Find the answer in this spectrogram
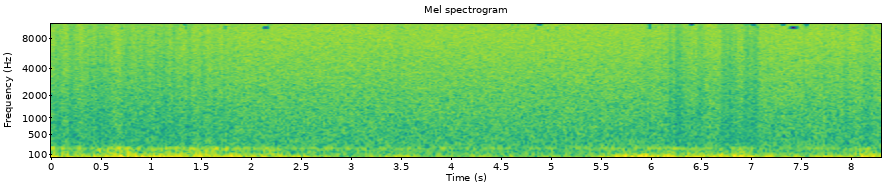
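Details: Heavy low rumbling wind buffeting with a steady hiss across the whole recording and no animal calls.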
